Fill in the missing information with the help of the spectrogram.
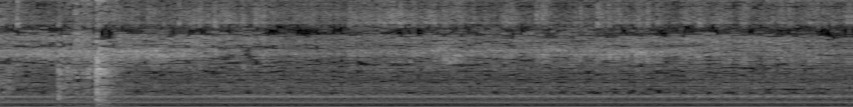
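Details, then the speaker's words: Home nebulizer with tubing and face mask, switched on with one switch for hydrogen peroxide solution; a steady mechanical compressor hum with a brief click near the start as it begins steaming. "connect that and then you're going to want to turn it on just one switch and you'll see that it's going to start steaming"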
